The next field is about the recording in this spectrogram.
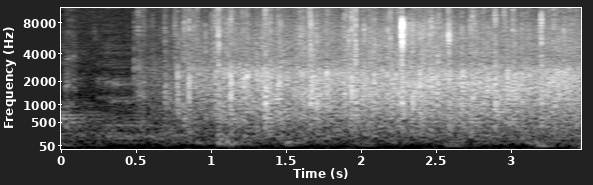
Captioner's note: applause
